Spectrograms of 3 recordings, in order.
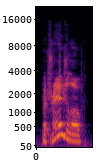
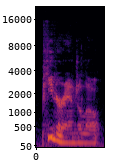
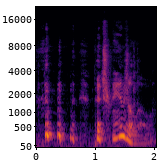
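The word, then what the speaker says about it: Pietrangelo: Petrangelo, or as Barry Melrose likes to call him, Peter Angelo.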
